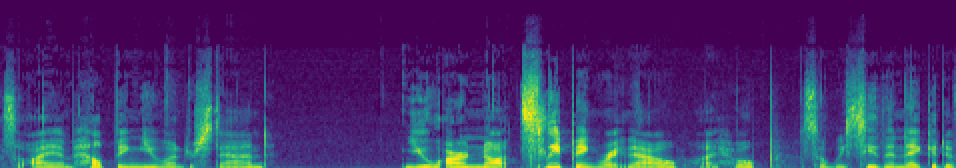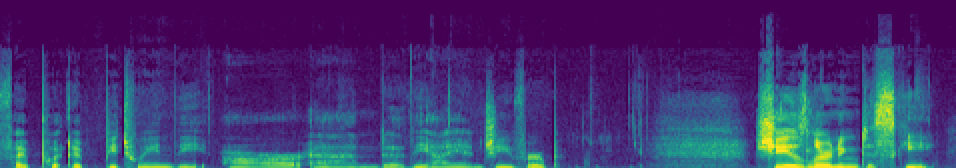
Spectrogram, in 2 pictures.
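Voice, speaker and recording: A woman teaching an English grammar lesson, explaining clearly and deliberately, with dry little jokes. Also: sits low, sharp tone, no room sound.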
